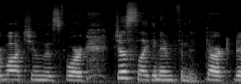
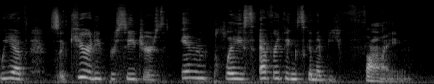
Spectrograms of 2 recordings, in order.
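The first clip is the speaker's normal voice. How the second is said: soft, exaggerated, over-the-top fake reassuring tone; 4 semitones higher, 5 dB quieter than usual. Recapping a story, acting out a character assuring a visitor, exaggerated mock-reassuring tone. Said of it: "You can tell by my tone of voice and my absolute exaggeration there".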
